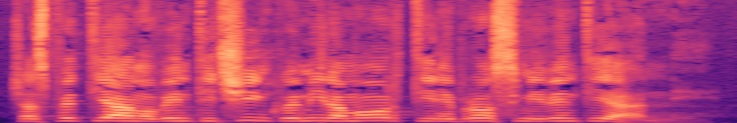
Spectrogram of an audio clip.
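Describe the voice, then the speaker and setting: Guy putting on glib tv official, high pitched, declaiming and fake reassuring, stage parody. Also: fairly quick, a bit bright, long reverb tail. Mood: falsely reassuring. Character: glib, official television newsreader quoting asbestos experts. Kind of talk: theatrical parody of public announcement.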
